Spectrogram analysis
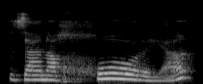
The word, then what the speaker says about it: zanahoria: La zanahoria. So you don't pronounce the H, so it's zanahoria.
